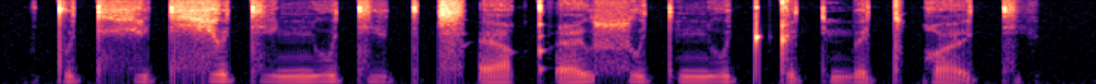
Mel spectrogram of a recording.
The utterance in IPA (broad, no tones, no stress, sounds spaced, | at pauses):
t̪ ʊ tʲ ç i tʲ ɕ ə tʲ ə ɲ u tʲ ə˞ tʲ t͡sʼ æ qʼ i sʷ i tʲ ɲ u tʲ ʈ ə tʲ m ɛ tʲ qʷ ɪ tʲ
